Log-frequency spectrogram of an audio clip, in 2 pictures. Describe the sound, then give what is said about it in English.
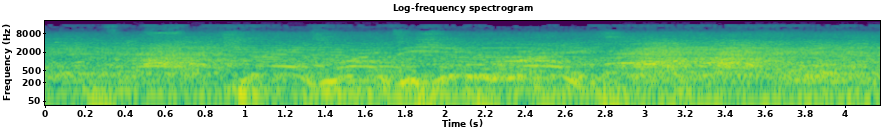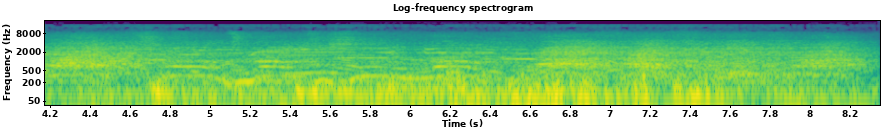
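Counter-protesters from Kingston's 2SLGBTQIA+ community and allies chant loudly in Confederation Park across from City Hall, their massed voices rising in repeated rhythmic surges that stay strong throughout. “Kingston's 2SLGBTQIA+ community and allies responded with a counter-protest, gathering directly across the street in Confederation Park. They responded by amplifying their message loud and clear.”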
